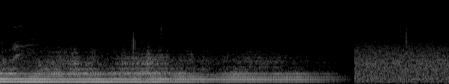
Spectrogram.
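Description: A held low musical drone with steady overtones, fading away and cutting off suddenly about three and a half seconds in; a steady, quieter background hiss follows.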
